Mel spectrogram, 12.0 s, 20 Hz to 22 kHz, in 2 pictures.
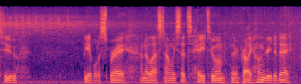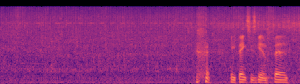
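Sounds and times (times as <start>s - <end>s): water trickling over rocks: 0.0s - 12.0s.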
